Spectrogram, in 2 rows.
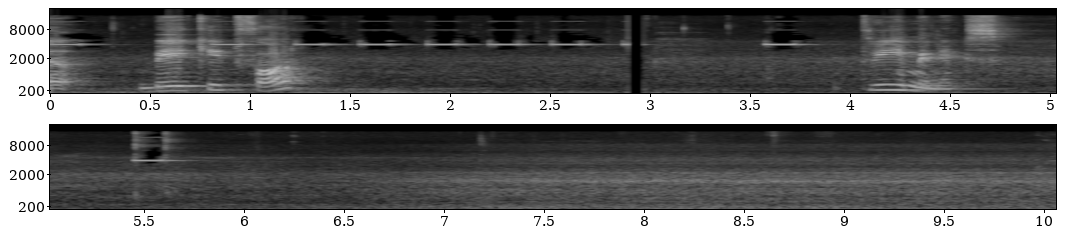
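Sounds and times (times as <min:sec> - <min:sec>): short beep from touch panel: 0:03.6 - 0:03.9, 0:05.5 - 0:05.8
air fryer fan rushing: 0:05.3 - 0:10.0.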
